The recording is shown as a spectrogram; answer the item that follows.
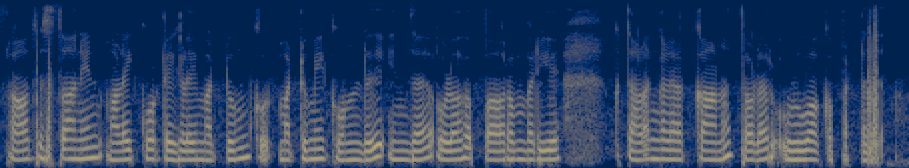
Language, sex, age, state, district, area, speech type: Tamil, female, 45-60, Tamil Nadu, Erode, rural, read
